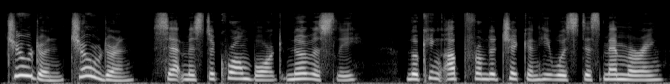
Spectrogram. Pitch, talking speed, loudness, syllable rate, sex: 240 Hz, 125 wpm, -16 LUFS, 4.1 syllables/s, female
